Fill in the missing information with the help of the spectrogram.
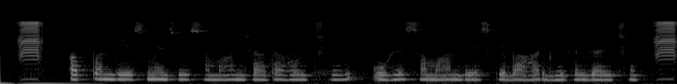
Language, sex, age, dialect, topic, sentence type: Magahi, female, 31-35, Western, banking, statement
